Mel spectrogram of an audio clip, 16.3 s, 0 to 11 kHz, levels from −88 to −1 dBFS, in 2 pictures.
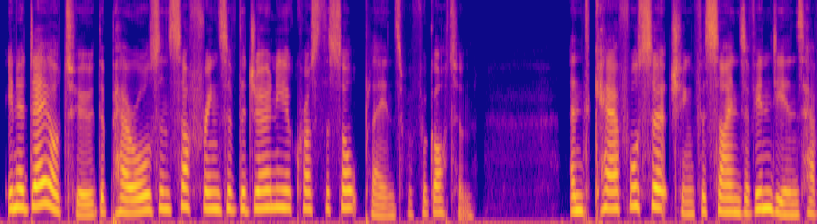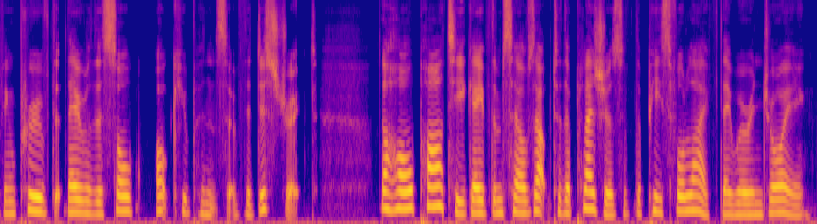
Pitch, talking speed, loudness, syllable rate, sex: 205 Hz, 190 wpm, -17 LUFS, 5.6 syllables/s, female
